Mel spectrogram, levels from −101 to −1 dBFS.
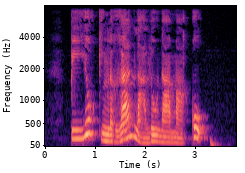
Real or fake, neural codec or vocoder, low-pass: real; none; 7.2 kHz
